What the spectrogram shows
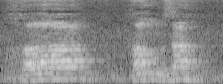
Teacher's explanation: ہا اور حمزہ کا مخرج اقصائے حلق, حلق کا وہ حلق کا وہ حصہ جو سینے کی طرف ہے, اقصائے حلق سینے کی طرف حلق کا آخری حصہ, اس سے نکلتا ہے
